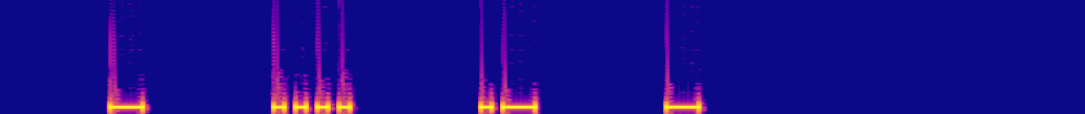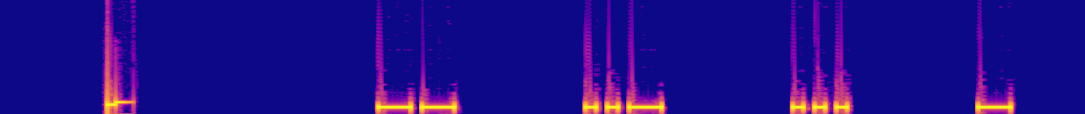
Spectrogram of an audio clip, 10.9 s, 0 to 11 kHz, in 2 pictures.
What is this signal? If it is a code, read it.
Morse code, heard as a keyed tone, about 22 wpm, spaced as for 10 wpm, 700 Hz. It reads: THAT MUST
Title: 4x Character Spacing - Top 200 Words - 22wpm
